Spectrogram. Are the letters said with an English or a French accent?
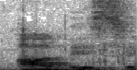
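French. The letters are said with French vowels. The speaker calls it right. "en français"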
